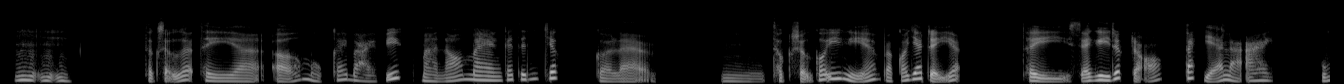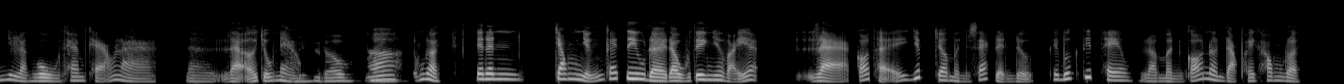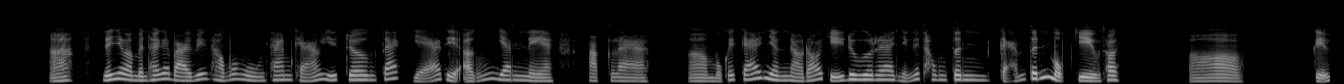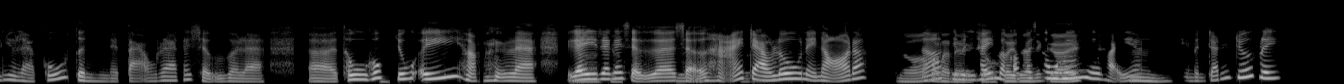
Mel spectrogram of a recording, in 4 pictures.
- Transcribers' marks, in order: tapping; other background noise; laughing while speaking: "hoặc là"
- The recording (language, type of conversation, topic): Vietnamese, podcast, Bạn đánh giá và kiểm chứng nguồn thông tin như thế nào trước khi dùng để học?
